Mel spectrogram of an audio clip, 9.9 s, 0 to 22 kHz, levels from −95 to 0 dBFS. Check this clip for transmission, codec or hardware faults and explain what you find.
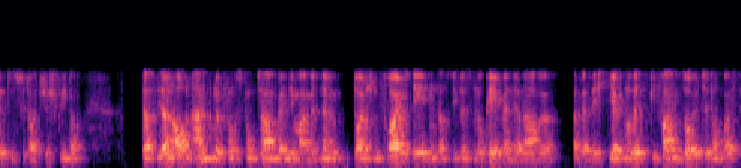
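One fault runs through the whole clip: iLBC codec coding. The speech is confined to a narrow telephone band, roughly 300 Hz to 3.7 kHz, with nothing above 3.8 kHz. The codec models each block of speech on its own, here consistent with 30 ms frames and the 13.33 kbps mode, rather than building on the previous one. The codec damage is plainly audible: the speech sounds muffled and thin, with a rough, slightly synthetic texture.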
